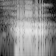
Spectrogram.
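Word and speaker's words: ثاء: তারপর তারপরের অক্ষরটি হলো থা। এই থা উচ্চারণ হবে যে জিহ্বার আগা সামনের উপরের দাঁতের আগার সঙ্গে লাগাতে হবে, অর্থাৎ জিহ্বার আগাটাকে উপরের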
